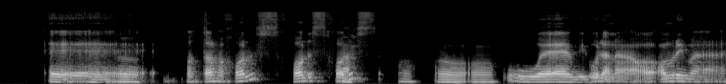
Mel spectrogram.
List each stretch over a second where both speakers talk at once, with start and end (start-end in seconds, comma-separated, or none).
none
